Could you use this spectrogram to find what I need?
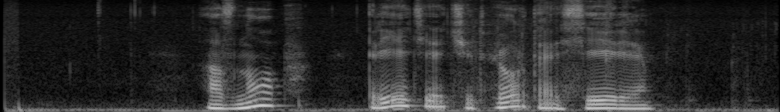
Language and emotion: Russian, neutral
